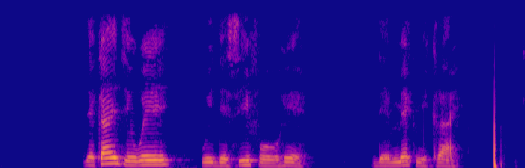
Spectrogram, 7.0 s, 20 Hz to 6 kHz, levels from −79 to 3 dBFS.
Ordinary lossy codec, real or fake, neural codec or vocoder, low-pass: AAC, 32 kbps; real; none; 5.4 kHz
